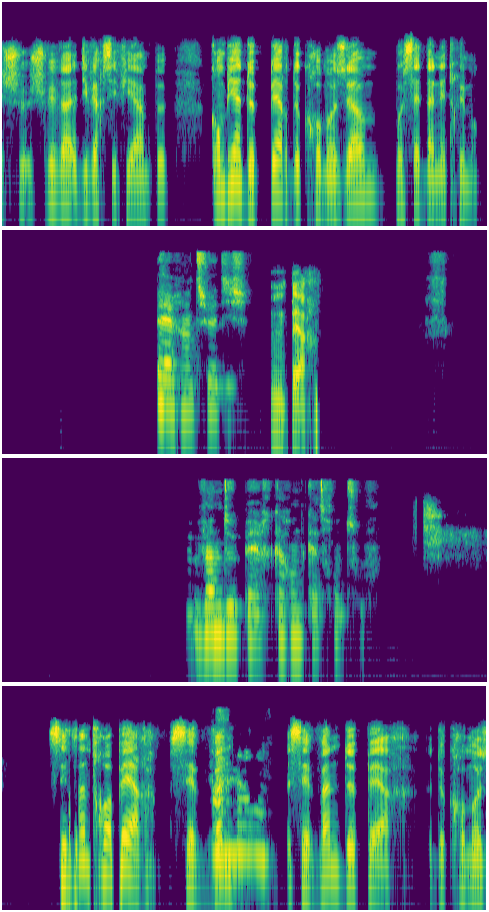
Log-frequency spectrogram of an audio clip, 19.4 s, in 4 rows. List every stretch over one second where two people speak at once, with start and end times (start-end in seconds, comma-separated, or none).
none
